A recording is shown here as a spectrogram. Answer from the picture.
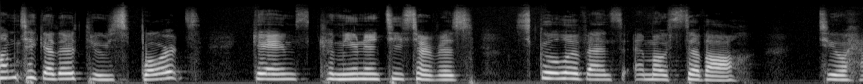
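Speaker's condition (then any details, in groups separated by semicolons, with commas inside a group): Cerebral palsy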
